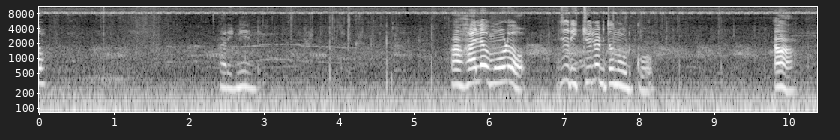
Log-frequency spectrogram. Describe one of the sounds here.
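A boy speaks into a phone.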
